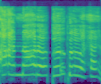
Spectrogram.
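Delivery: shrill, very high, full-blown screaming meltdown. Retelling a four-year-old niece's phone reply: imitating a child's screaming meltdown. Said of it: "full-blown screaming meltdown at me and was like".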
